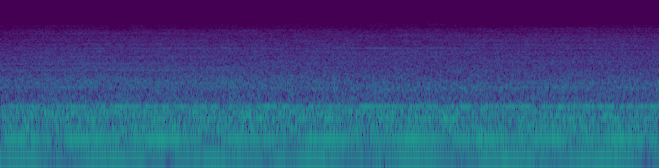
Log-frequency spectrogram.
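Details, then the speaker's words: Duromax generator under load running refrigerator, idle microwave and window air conditioner switched to high cool; steady even engine drone, holds speed with no surging or misses: normal running under load. "next is high cool this will make the generator grunt just a little bit"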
